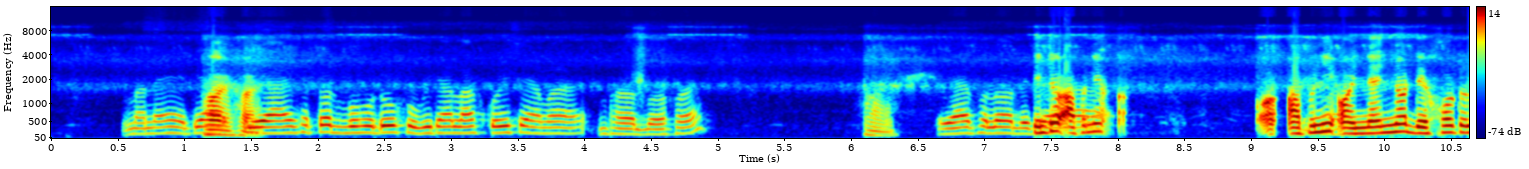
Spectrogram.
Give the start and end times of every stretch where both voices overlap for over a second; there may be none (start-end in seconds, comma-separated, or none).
none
